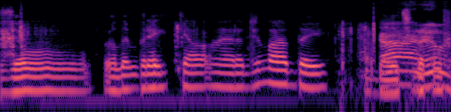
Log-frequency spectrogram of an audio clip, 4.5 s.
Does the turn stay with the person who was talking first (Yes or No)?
Yes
